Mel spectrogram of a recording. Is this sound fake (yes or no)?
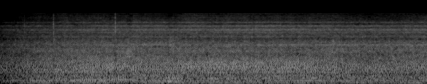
yes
